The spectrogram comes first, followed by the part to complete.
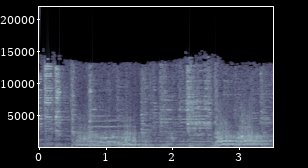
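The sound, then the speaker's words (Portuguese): A dog yelps and whines loudly, its sliding, bow-wow calls running almost continuously over a dense, busy background for a few seconds. “Sai, cachorro!”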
